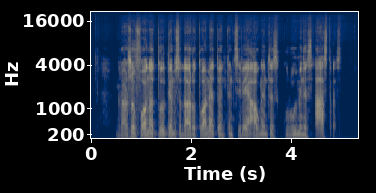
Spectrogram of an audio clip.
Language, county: Lithuanian, Kaunas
